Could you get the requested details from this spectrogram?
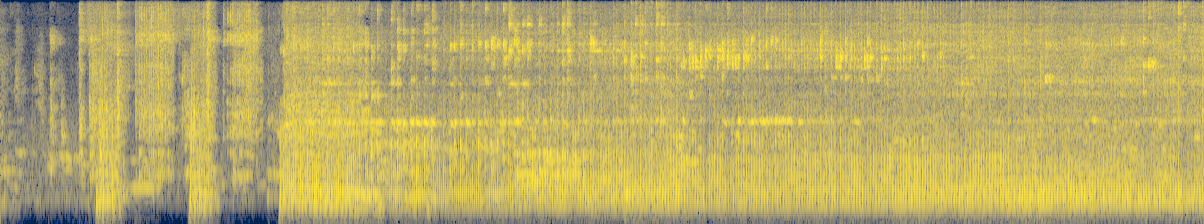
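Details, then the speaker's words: Brush cutter revving: harsh grinding rattle at the gear head as the tube backs out, so the drive shaft does not mesh with the gear and slips; the blade turns slowly; fixed by clamping the gear head tight. "เกิดเสียงดังจากนี่นะครับดังจากเฟืองรูดดังจากแกนเผารูดนะครับผม"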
